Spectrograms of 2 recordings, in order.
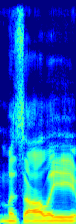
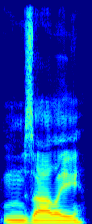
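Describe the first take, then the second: First: A full vowel separates the M and Z. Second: The M runs straight into the Z. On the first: The speaker calls it wrong. "I think we called it Mazali or something" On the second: The speaker calls it right. "but it's like Mzali"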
